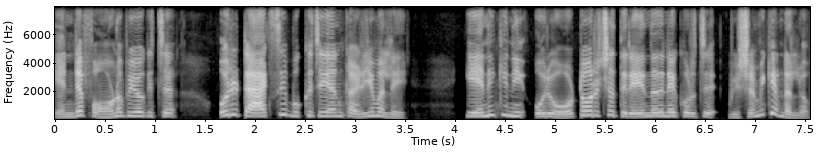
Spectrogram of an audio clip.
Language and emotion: Malayalam, happy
